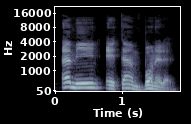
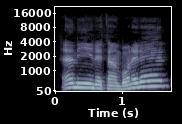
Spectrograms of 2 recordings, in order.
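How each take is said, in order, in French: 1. La voix descend à la fin. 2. La voix monte à la fin. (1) "j'ai lu avec euh, une, une voix euh, qui baisse à la fin" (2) "à la fin de la phrase, la voix monte"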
